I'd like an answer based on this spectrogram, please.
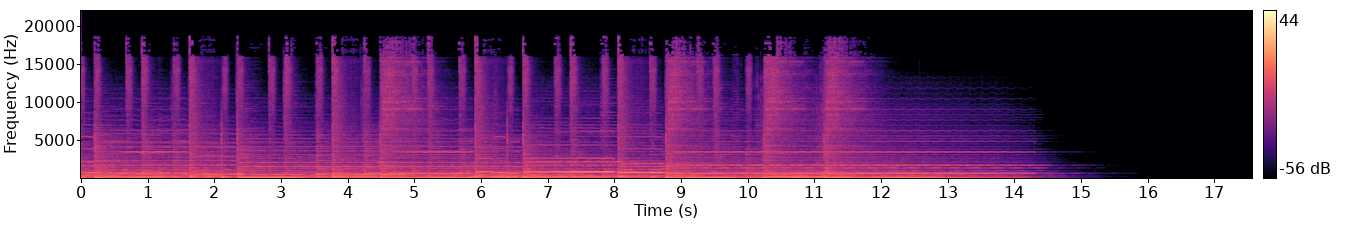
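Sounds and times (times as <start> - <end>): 
recorder playing a hymn: 0.0 - 15.2.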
